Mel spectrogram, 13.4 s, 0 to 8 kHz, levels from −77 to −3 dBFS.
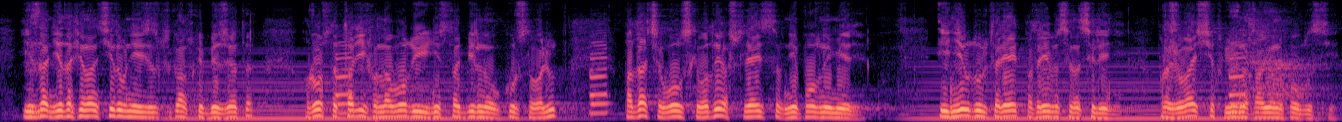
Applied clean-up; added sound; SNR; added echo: none; Bowed string instrument + Wind instrument, woodwind instrument; 12 dB; none.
